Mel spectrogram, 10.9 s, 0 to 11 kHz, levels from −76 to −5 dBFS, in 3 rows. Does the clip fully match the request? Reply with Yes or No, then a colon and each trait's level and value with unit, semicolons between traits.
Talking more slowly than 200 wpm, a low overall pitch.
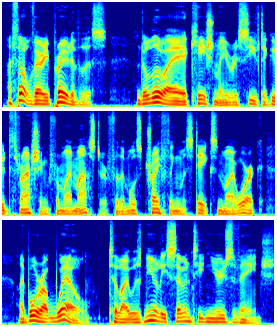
No: fast, 205 wpm; low, 100 Hz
